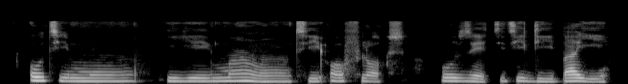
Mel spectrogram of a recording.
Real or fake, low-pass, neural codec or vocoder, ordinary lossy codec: fake; none; codec, 16 kHz, 6 kbps, DAC; none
